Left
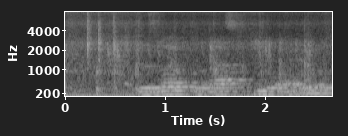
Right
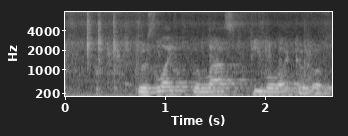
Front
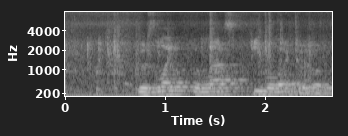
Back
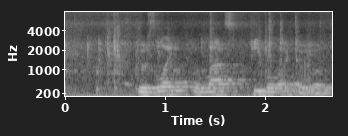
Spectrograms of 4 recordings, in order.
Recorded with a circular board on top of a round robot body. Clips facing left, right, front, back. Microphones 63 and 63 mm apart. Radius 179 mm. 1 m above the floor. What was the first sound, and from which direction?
A man speaking, 100° right.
